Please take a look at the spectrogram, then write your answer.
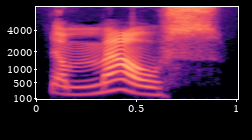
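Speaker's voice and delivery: loud outraged bellow. Acted. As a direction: roar it out in disgust. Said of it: "bellowed the king".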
